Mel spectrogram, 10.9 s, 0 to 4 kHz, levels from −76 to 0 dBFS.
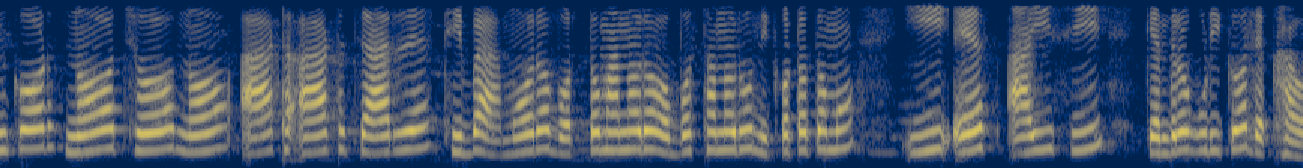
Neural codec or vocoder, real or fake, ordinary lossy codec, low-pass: none; real; AAC, 24 kbps; 3.6 kHz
